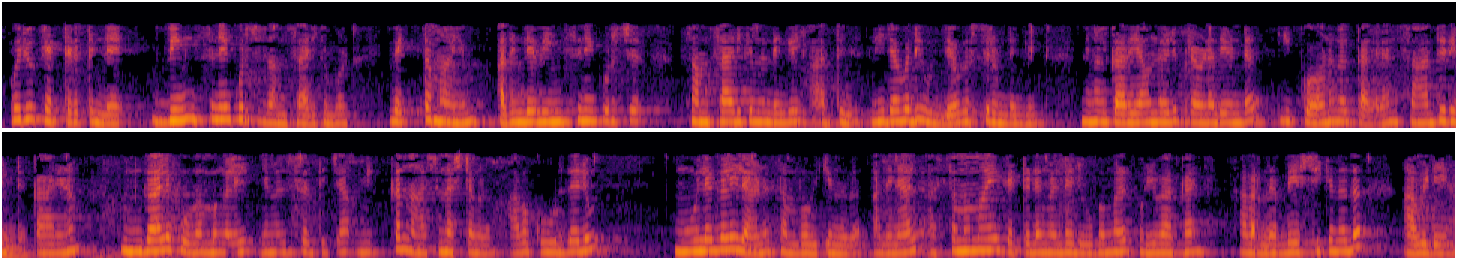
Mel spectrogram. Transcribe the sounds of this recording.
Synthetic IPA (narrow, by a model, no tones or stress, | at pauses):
o̞ɾuke̞ʈːɐɽɐt̪ːindeʋiŋsine̞kːurit͡ɕːɨsɐmsaːɾikʲːumbo̞ːɭ | ʋje̞k̚t̪ɐmaːjumɐðinde̞ʋiŋsine̞kːurit͡ɕːɨ | sɐmsaːɾikʲːunːɐðe̞ŋɡilɐðinniɾɐʋɐðiud̪jo̞ːɡɐst̪ɐluɳɖe̞ŋɡil | niŋːɐɭkɨɐrijaːʋunːɐo̞ɾuprɐʋiɳɐðɐjuɳɖɨiːko̞ːɳuɣɐɭt̪ɐɣɐɾaːnsaːd̪ʱjɐðɐjuɳɖɨkaːɾɐɳɐmːunɡaːlɐfuɡɐmbɐŋːɐɭilɲɐŋːɐɭɕrɐd̪ʱːit͡ɕːɐmikːɐnaːɕɐnɐʂʈɐŋːɐɭumɐʋɐkuːɽuðɐlumː | uːlɐɣɐɭilaːɳɨsɐmbʱɐʋikʲːunːɐðɨɐðinaːlɐsɐmɐmaːjɐke̞ʈːɐɽɐŋːɐɭɨɽe̞ɾuːbɐŋːɐɭo̞ɻiʋaːkːaːnɐʋɐrnird̪e̞ːɕikʲːunːɐðɨ | ɐʋiɽe̞jaː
